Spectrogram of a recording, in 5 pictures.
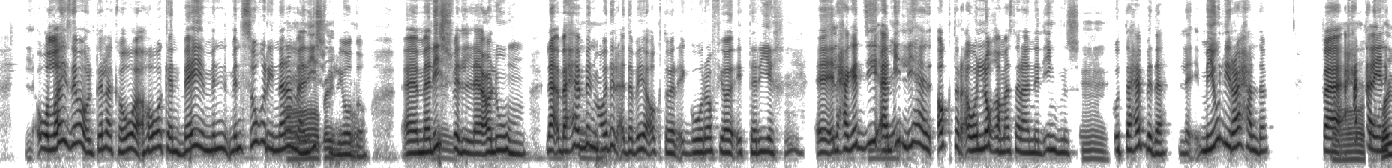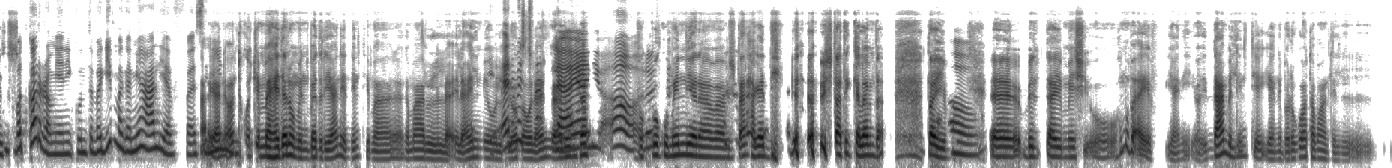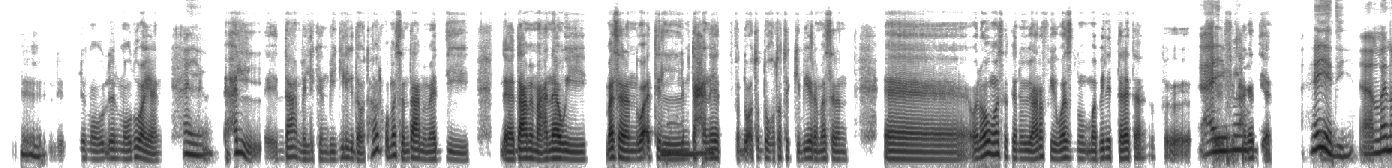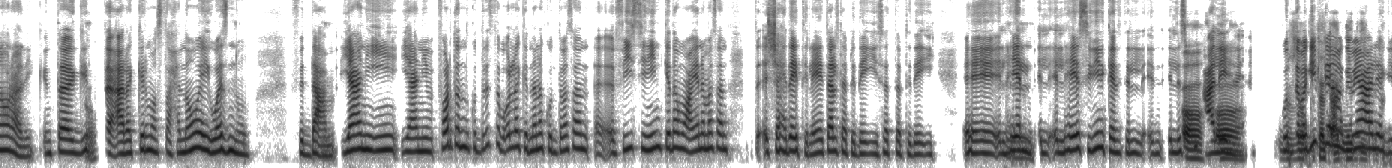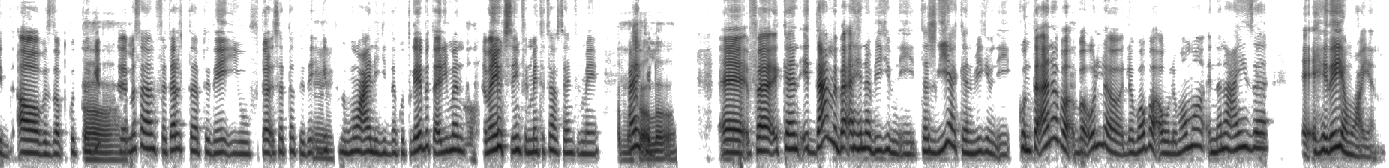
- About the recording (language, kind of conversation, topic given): Arabic, podcast, إيه دور العيلة في رحلتك التعليمية؟
- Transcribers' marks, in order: in English: "الEnglish"; chuckle; other noise; laugh; laughing while speaking: "مش بتاعة الكلام ده"; static; in English: "spot"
